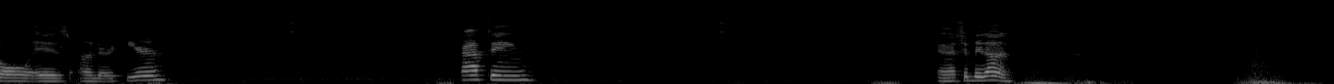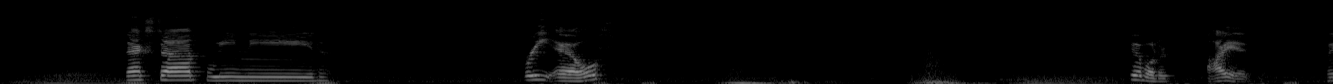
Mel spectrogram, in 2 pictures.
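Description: A young man talks casually into a nearby microphone, in short bursts.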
